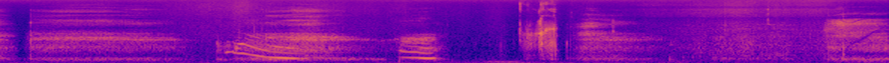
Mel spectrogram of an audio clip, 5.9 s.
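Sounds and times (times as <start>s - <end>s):
sex sounds in cowgirl position: 1.1s - 5.8s
deep kissing under a futon: 1.4s - 5.6s.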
